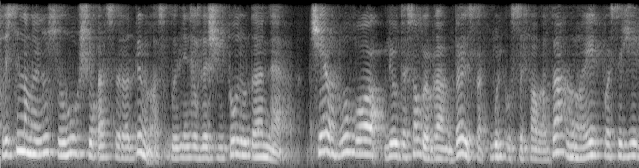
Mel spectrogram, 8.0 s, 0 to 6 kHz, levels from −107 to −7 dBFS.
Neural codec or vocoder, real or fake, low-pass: codec, 16 kHz, 1 kbps, FunCodec, trained on Chinese and English, 50 frames a second; fake; 5.4 kHz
